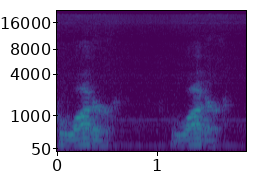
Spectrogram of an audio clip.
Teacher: try the t in the middle of the word water water many americans will change the t sound to a d sound · Many Americans will change the T sound to a D sound. It sounds something like water.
